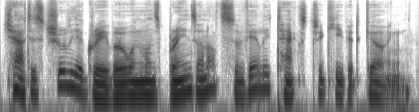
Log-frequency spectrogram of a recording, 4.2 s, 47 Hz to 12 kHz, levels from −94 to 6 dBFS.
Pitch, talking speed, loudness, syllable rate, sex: 120 Hz, 215 wpm, -18 LUFS, 5.8 syllables/s, male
